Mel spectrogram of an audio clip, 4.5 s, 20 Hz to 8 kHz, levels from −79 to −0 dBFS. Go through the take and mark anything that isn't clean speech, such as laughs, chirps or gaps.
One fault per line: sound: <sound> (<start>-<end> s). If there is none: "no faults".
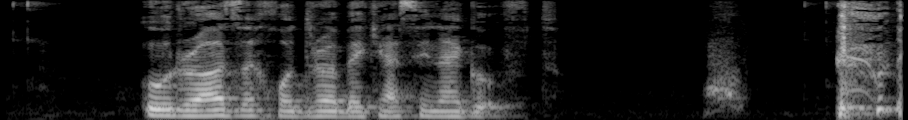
sound: bark (3.5-3.8 s)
